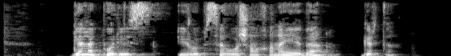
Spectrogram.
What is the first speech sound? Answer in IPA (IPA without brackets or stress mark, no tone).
ɡ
